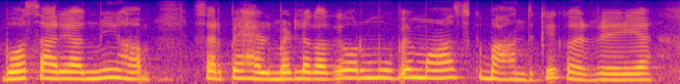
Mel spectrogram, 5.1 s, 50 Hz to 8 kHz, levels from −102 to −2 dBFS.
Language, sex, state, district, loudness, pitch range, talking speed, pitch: Hindi, female, Uttar Pradesh, Shamli, -15 LUFS, 230-270 Hz, 210 wpm, 245 Hz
